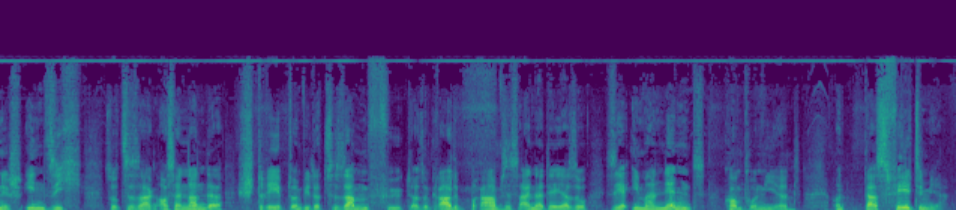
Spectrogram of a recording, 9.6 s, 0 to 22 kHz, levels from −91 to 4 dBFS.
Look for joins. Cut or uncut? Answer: cut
